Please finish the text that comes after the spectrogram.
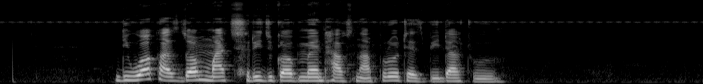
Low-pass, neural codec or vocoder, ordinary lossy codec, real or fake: none; none; none; real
